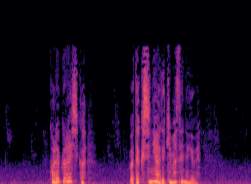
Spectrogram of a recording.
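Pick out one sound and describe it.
A young woman speaks softly and gently nearby.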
